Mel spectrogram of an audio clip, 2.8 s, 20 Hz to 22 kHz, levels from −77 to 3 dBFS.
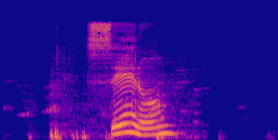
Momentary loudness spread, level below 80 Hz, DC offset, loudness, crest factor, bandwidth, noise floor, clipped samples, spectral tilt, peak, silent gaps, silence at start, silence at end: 16 LU; -60 dBFS; under 0.1%; -22 LUFS; 18 dB; 12 kHz; -66 dBFS; under 0.1%; -4 dB/octave; -6 dBFS; none; 0.5 s; 0.95 s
